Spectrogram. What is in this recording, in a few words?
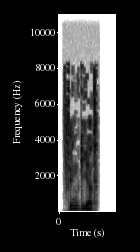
"fingiert", German; adjectives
